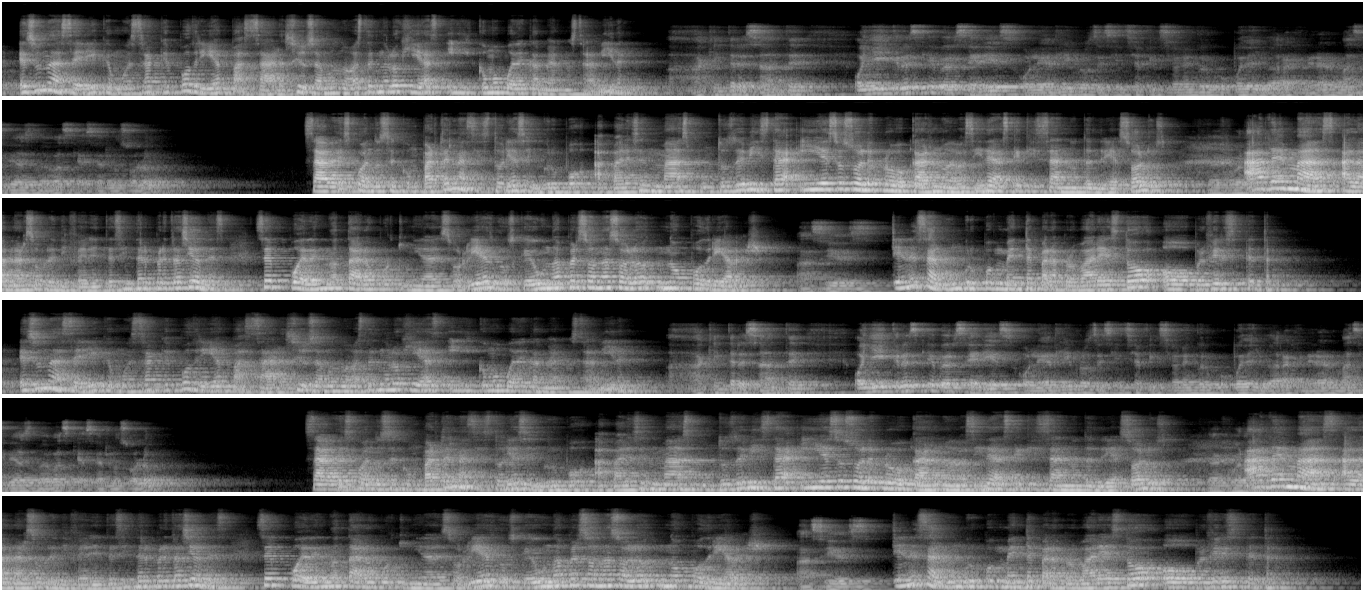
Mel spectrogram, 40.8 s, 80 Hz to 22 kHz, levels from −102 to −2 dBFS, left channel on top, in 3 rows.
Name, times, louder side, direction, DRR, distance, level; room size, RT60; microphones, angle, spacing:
voice 1, 0.2-6.2 16.7-34.8 36.1-39.9, left 1 dB, 75° left, 2 dB, 1.1 m, -27 dB
voice 2, 6.7-8.1 8.5-15.1 25.6-26.1 35.2-35.9, right 1 dB, 30° right, 0 dB, 1.4 m, -37 dB
8.1 x 7.4 x 3.6 m, 1.3 s
head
